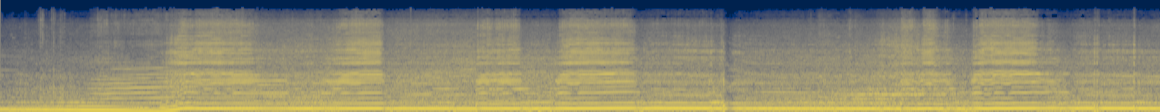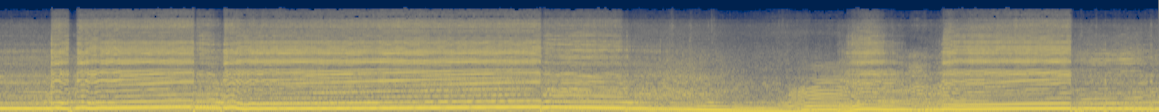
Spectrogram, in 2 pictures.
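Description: Mazda Miata race car's four-cylinder engine heard from inside the car under hard throttle in a race. It holds a high, steady drone with gear changes about two and about seventeen seconds in. From about twenty-one seconds the pitch falls steadily as it slows for a corner, with downshift blips near twenty-five seconds before it pulls hard again.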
